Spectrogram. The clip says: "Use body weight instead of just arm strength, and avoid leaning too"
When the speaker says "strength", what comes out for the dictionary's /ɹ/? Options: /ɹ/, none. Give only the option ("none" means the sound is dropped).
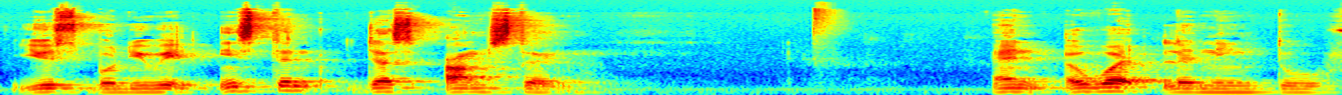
none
